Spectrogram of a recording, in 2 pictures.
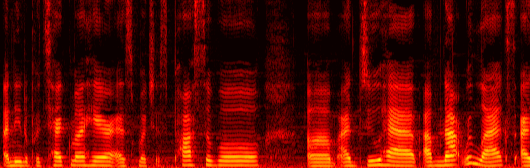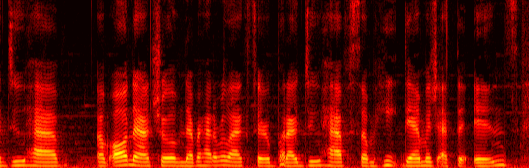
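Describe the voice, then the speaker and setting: A woman's voice: fairly low pitch, steady tone, moderate pace, soft background music. A young woman with a stuffy, congested voice, casually walking viewers through a hair tutorial while she works. She chats loosely and often stops to correct herself. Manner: chatty, talks while working, often restarts and corrects herself. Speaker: hair vlogger.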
